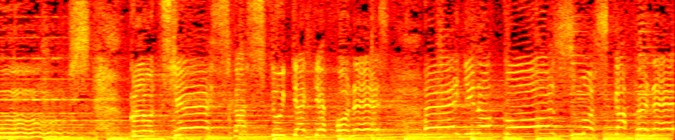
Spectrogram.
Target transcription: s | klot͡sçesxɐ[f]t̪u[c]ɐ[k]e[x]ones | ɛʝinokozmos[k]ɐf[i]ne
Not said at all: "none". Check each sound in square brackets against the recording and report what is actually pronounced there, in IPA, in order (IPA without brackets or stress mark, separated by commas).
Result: s, c, c, f, k, e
